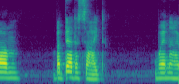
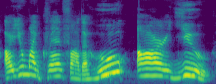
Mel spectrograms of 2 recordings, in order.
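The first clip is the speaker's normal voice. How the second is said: retold angry yell; 4 semitones higher, 6 dB louder than usual. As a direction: relive yelling at a stranger, demanding answers. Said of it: "And I yelled at him".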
